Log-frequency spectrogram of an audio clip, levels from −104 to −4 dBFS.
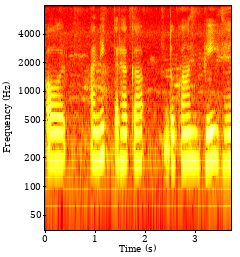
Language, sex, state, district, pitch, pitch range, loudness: Hindi, female, Bihar, Katihar, 180 Hz, 180-185 Hz, -19 LUFS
